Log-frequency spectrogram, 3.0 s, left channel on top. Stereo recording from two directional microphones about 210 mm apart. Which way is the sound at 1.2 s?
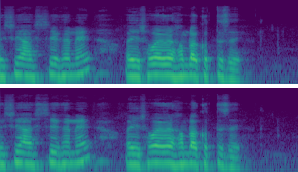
30° left (ahead or behind).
